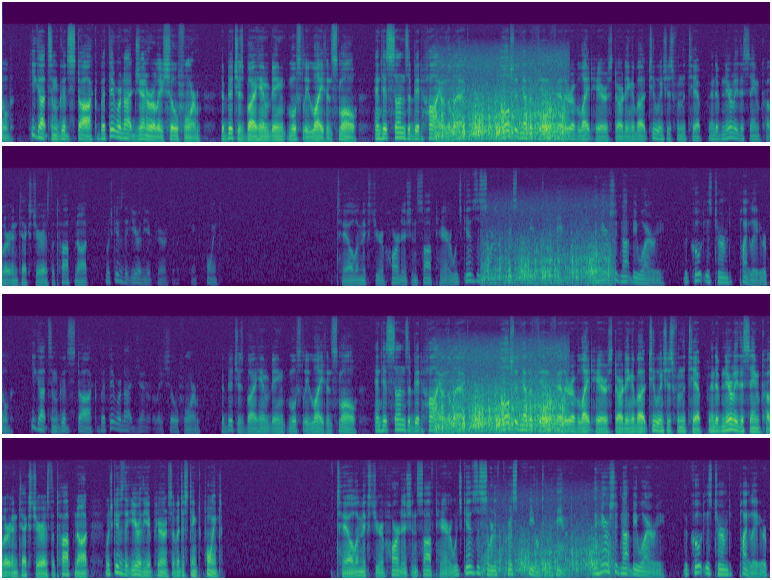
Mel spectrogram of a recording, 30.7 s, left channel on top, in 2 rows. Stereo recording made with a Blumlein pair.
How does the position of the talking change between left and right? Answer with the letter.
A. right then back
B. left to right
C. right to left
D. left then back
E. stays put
B.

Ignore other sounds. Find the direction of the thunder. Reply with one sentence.
In this clip you hear the thunder in the centre.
